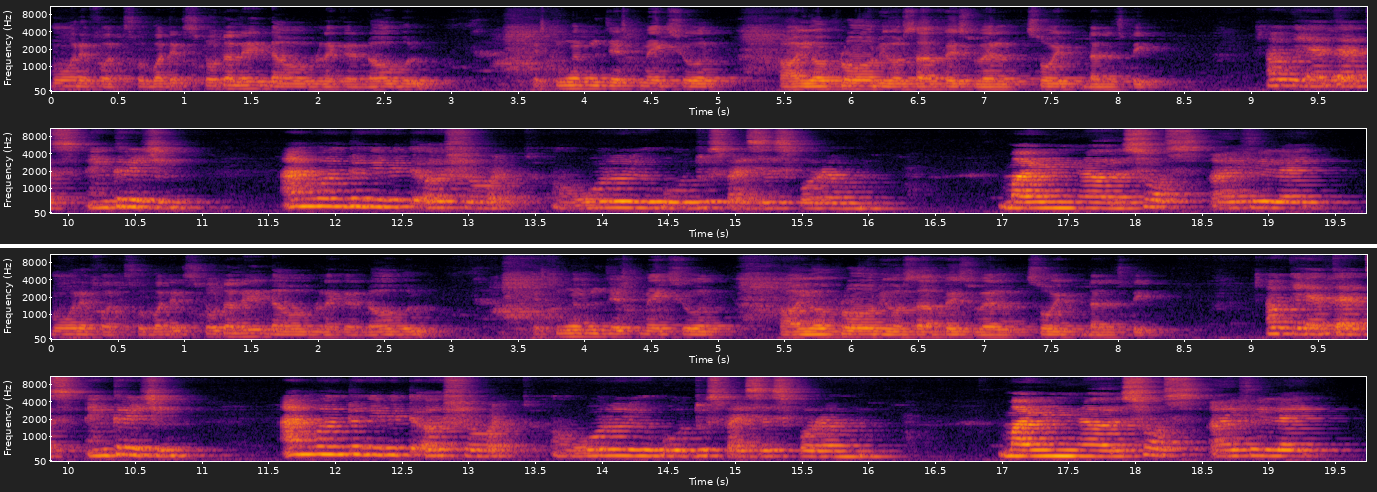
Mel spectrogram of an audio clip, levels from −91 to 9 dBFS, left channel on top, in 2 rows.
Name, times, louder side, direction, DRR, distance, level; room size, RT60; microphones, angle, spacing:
voice 1, 0.0-2.8 3.2-5.0 5.4-8.2, equal, 15° left, 1 dB, 0.9 m, -26 dB
voice 2, 3.3-3.8 5.2-5.6 9.1-10.8 11.6-13.3 13.6-16.0 17.0-19.3, right 1 dB, 70° right, -3 dB, 1.2 m, -20 dB
9.0 x 4.6 x 2.7 m, 0.78 s
head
